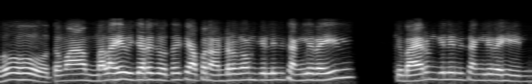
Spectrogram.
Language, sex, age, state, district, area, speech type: Marathi, male, 45-60, Maharashtra, Akola, rural, conversation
